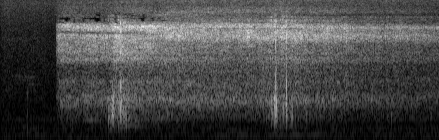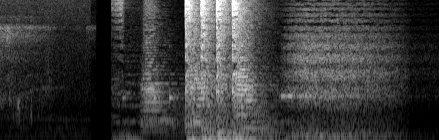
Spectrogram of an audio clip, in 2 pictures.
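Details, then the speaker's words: Egophony: voice transmitted through the chest with only some, mainly higher, tones, giving an intermittent nasal, bleating, goat-like sound. "egofonía es la posibilidad de distinguir la transmisión de la voz al pronunciar las palabras pero con una alteración de modo que se transmiten solo algunos tonos de preferencia a los más altos y lo que se termina ult son sonidos intermitentes como el valido de una [Música] [Música] cabra"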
